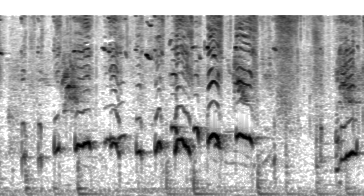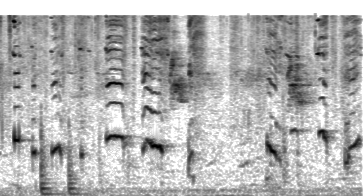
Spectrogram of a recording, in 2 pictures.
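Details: Pitbull cross Jack Russell terrier puppies, six weeks old; rapid overlapping high whimpers and yips, several per second with short wavering squeals, some soft thumps and low background hum.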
